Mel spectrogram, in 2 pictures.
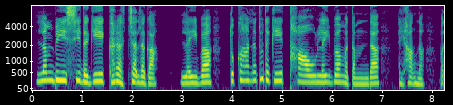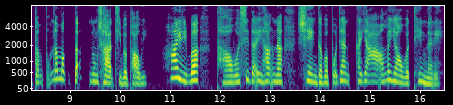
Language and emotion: Manipuri, fearful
